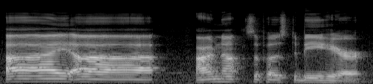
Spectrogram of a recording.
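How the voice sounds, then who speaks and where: A man's voice: medium pitch, slow pace, bright, forceful tone. A man voicing a nervous, wisecracking schoolboy in a children's storybook, with hammy stand-up delivery. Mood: hesitant, nervous. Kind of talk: children's storybook read aloud.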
